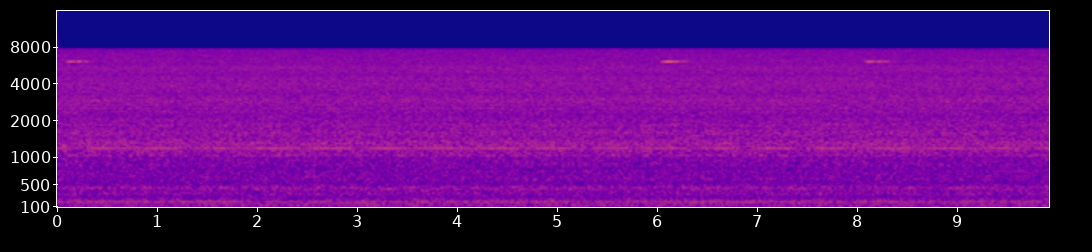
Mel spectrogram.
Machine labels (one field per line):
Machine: pump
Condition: normal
